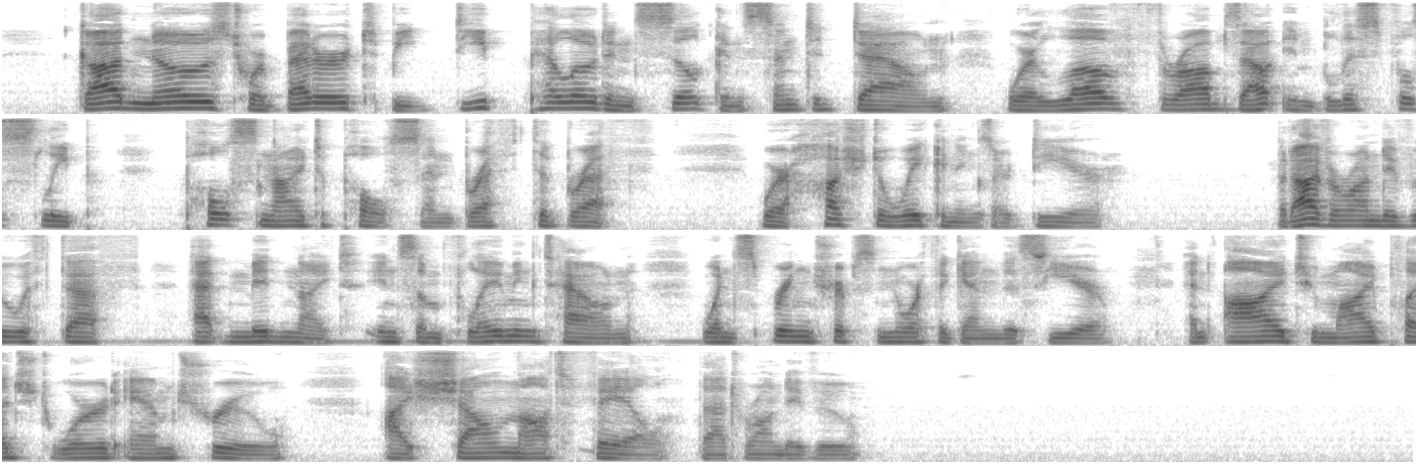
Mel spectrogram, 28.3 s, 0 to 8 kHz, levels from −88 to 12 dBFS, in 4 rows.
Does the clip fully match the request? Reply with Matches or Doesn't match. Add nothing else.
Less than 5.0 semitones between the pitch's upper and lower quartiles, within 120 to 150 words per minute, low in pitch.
Matches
